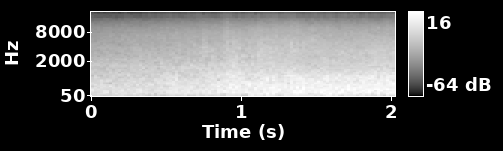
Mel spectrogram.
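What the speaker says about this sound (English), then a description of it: "I thought the camera was gonna fall over as all these waves are coming in" Ocean waves roll onto the shore in a steady, loud wash of surf, building slightly toward the end, with wind buffeting the microphone and no voices.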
